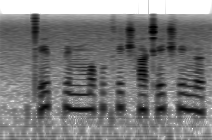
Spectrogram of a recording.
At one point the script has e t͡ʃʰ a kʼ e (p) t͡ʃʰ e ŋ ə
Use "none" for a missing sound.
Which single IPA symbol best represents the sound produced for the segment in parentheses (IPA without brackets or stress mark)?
none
